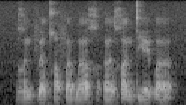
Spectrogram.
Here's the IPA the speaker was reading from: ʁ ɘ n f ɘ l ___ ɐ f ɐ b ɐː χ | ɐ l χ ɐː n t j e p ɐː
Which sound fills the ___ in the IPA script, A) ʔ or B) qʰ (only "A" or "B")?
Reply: B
